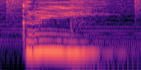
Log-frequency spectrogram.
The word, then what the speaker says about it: कृ: क में री ह्रस्व ऋकार की मात्रा हम लगाएंगे इस प्रकार से, क लिखेंगे और इसके नीचे ये री की मात्रा है आपकी, आपने याद रखना है। और उच्चारण कैसे होगा क्री।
